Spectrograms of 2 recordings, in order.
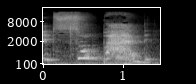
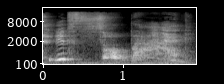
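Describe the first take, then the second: First: Said in the usual way. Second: Breathless laugh through the words; slow, almost-voiceless laughing disbelief; can't stop laughing at it. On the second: Real, not acted. Laughing at the comment.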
